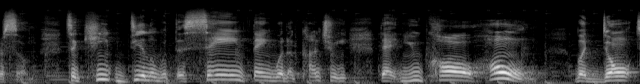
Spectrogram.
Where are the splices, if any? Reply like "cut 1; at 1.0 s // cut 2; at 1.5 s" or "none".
none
